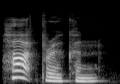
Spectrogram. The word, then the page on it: heartbroken: British English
